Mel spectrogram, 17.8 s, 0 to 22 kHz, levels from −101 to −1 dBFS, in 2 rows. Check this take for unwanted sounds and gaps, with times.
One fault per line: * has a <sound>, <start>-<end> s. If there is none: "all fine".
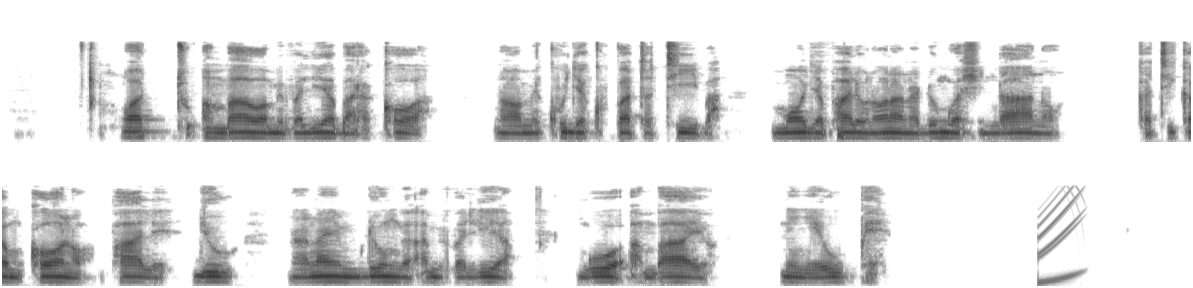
* has a chirp, 16.7-17.1 s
